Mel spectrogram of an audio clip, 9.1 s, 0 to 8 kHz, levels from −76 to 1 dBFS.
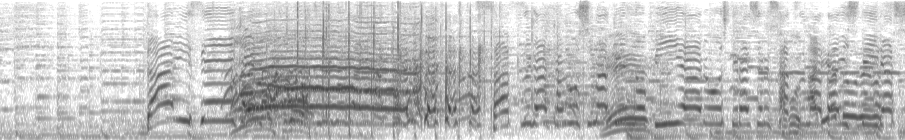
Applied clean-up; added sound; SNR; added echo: none; none; none; none.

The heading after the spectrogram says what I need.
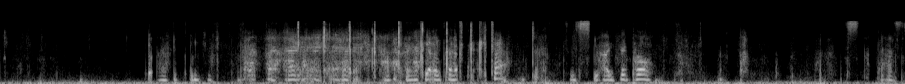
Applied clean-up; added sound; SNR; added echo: neural diffusion model UNIVERSE++.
